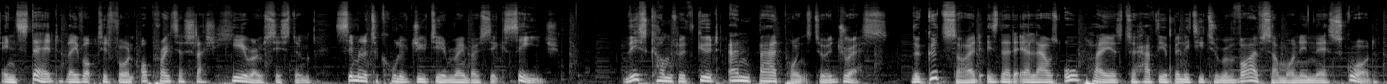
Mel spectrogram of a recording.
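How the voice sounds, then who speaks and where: A man hosts a gaming video, reading a scripted review while nursing a cold that leaves his low, mellow voice slightly nasal. He's expressive and speaks at normal speed, with faint music behind him, and his views come across as opinionated and sardonic.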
